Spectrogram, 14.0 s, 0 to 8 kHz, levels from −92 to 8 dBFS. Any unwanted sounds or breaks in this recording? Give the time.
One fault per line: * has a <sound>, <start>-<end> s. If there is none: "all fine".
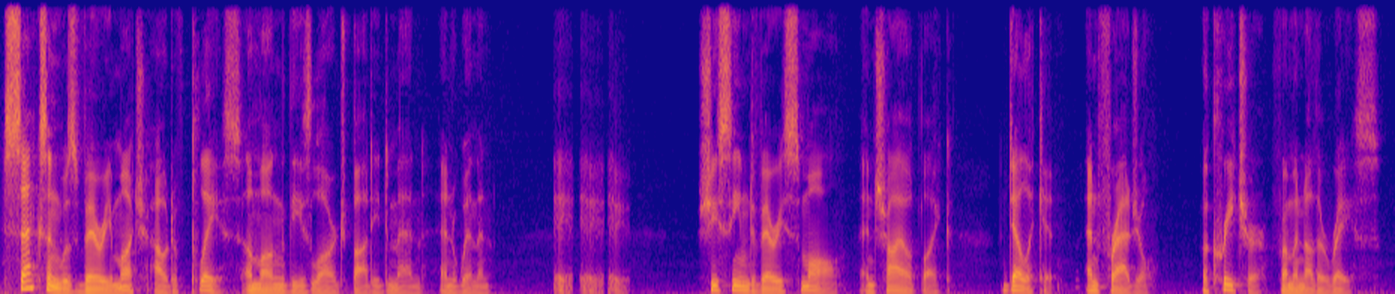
* has a laugh, 5.5-6.3 s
